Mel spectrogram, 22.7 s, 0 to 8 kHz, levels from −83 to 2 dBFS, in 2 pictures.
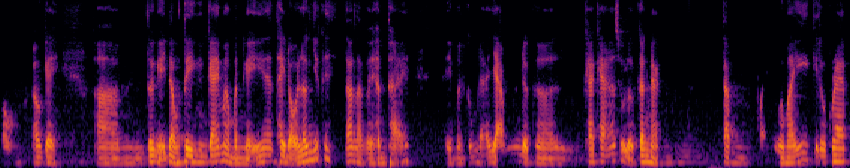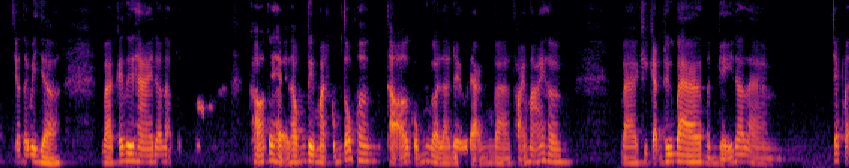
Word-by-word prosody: Ồ, 95 Hz, 0 st, -11 dB, 0.2 s
ô 100 Hz, 0 st, -2 dB
kê. -, -, 0 dB, 0.5 s
À, 90 Hz, -1 st, -3 dB, 0.4 s
tôi 115 Hz, -1 st, +4 dB
nghĩ -, -, +2 dB
đầu 95 Hz, -, +3 dB
tiên 110 Hz, -3 st, +3 dB
cái 120 Hz, +2 st, +4 dB
mà 130 Hz, -2 st, 0 dB
mình 95 Hz, -2 st, -2 dB
nghĩ 100 Hz, +5 st, 0 dB
thay 110 Hz, -, +3 dB
đổi -, -, +4 dB
lớn 130 Hz, +6 st, +4 dB
nhất -, -, -1 dB
ấy, 180 Hz, -3 st, -5 dB, 0.2 s
đó 125 Hz, -, +2 dB
là 120 Hz, -, -2 dB
về 90 Hz, -, -4 dB
hình 95 Hz, -2 st, -2 dB
thể, -, -, -4 dB, 0.5 s
thì -, -, -7 dB
mình -, -, -9 dB
cũng 395 Hz, -, -10 dB
đã -, -, -5 dB
giảm 380 Hz, 0 st, -1 dB
được, 410 Hz, -2 st, +2 dB
à, -, -, -2 dB, 0.6 s
kha 115 Hz, -, 0 dB
khá 120 Hz, +3 st, -3 dB
số 135 Hz, -, -3 dB
lượng -, -, +1 dB
cân 115 Hz, -1 st, +3 dB
nặng, 95 Hz, -5 st, 0 dB, 0.8 s
tầm 100 Hz, -, 0 dB, 0.3 s
khoảng -, -, -13 dB
mười -, -, -1 dB
mấy 100 Hz, +9 st, -1 dB
kilôgam 115 Hz, +1 st, +1 dB, 0.2 s
cho 115 Hz, -, -3 dB
tới 120 Hz, +1 st, -1 dB
bây 120 Hz, -, +4 dB
giờ. 95 Hz, -5 st, +3 dB, 0.6 s
Và 95 Hz, -, +2 dB
cái 125 Hz, +6 st, +1 dB
thứ 135 Hz, -1 st, +9 dB
2 115 Hz, -3 st, +1 dB
đó 120 Hz, 0 st, -1 dB
là 125 Hz, -, -3 dB
mình 425 Hz, -, -21 dB, 0.2 s
có 380 Hz, -, -8 dB, 0.7 s
có -, -, +3 dB
cái 140 Hz, -, +5 dB
hệ -, -, +3 dB
thống 115 Hz, +3 st, +2 dB
tim 120 Hz, -, +8 dB
mạch 105 Hz, -1 st, +3 dB
cũng 115 Hz, -, -4 dB
tốt 160 Hz, -, +4 dB
hơn, 130 Hz, -2 st, -2 dB
thở 120 Hz, -, +3 dB
cũng, 120 Hz, -, -2 dB
gọi 115 Hz, -5 st, +2 dB
là, 95 Hz, -1 st, -1 dB
đều 95 Hz, -1 st, 0 dB
đặn 95 Hz, +3 st, -1 dB
và 90 Hz, -2 st, -3 dB
thoải 100 Hz, -, -2 dB
mái 120 Hz, +4 st, -2 dB
hơn. 115 Hz, -4 st, -2 dB, 0.8 s
Và 95 Hz, -1 st, -1 dB
khía -, -, -9 dB
cạnh -, -, +3 dB
thứ 125 Hz, +1 st, +4 dB
3 115 Hz, -2 st, +5 dB
mình 95 Hz, -2 st, -7 dB
nghĩ 85 Hz, -3 st, -1 dB
đó 125 Hz, -1 st, +1 dB
là 95 Hz, -7 st, -5 dB, 0.9 s
chắc -, -, -3 dB
là -, -, -1 dB
115 Hz, 215 wpm, -23 LUFS, 95-125 Hz, 0.9 s, thứ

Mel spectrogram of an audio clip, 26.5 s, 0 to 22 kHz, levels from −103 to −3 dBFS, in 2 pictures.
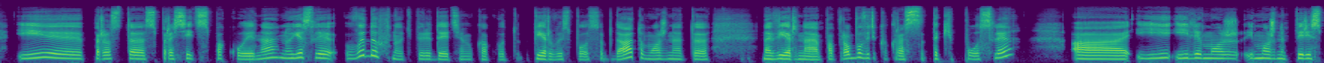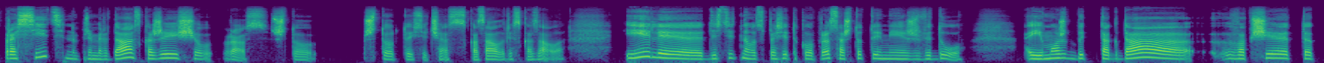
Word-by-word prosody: и 220 Hz, -2 st, +1 dB
просто 195 Hz, -1 st, -1 dB
спросить 185 Hz, +1 st, +1 dB
спокойно. 195 Hz, +5 st, -1 dB
Но 225 Hz, -2 st, -7 dB
если 235 Hz, -2 st, +1 dB
выдохнуть 200 Hz, -, -4 dB
перед 175 Hz, -2 st, -9 dB
этим, 160 Hz, 0 st, -3 dB
как 155 Hz, -, -9 dB
вот 155 Hz, +8 st, -16 dB
1 165 Hz, -4 st, -2 dB
способ, 160 Hz, +1 st, -8 dB
да, 215 Hz, -, +3 dB
то -, -, -10 dB
можно 180 Hz, 0 st, -6 dB
это, 170 Hz, -1 st, -4 dB, 0.5 s
наверное, 175 Hz, -4 st, +1 dB
попробовать 220 Hz, +7 st, -3 dB
как -, -, -18 dB
раз 170 Hz, -1 st, +5 dB
таки 190 Hz, -, -5 dB
после. 230 Hz, -, 0 dB, 0.6 s
А, 185 Hz, -2 st, +4 dB
и 220 Hz, +4 st, -2 dB
или 225 Hz, 0 st, -1 dB
мож 210 Hz, -2 st, -3 dB
и -, -, -9 dB
можно 215 Hz, -3 st, -1 dB
переспросить, 215 Hz, +8 st, +4 dB
например, 180 Hz, -3 st, -9 dB
да: 250 Hz, +7 st, +4 dB
скажи 205 Hz, -1 st, 0 dB
ещё 200 Hz, -6 st, +3 dB
раз, -, -, -5 dB
что 150 Hz, -2 st, -1 dB, 0.5 s
что -, -, +3 dB
ты -, -, -10 dB
сейчас -, -, -1 dB
сказал 160 Hz, +2 st, -1 dB
или 160 Hz, -, -13 dB
сказала. 160 Hz, -1 st, -5 dB, 0.6 s
Или 230 Hz, -8 st, +4 dB
действительно 205 Hz, +3 st, -5 dB
вот 185 Hz, -, -6 dB
спросить 190 Hz, +2 st, -4 dB
такой 185 Hz, -1 st, -8 dB
вопрос: 200 Hz, +4 st, -1 dB
а -, -, 0 dB
что 210 Hz, -, +1 dB
ты 210 Hz, 0 st, -7 dB
имеешь 180 Hz, -2 st, -4 dB
в 170 Hz, -, -15 dB
виду? 185 Hz, +3 st, -8 dB, 0.6 s
И 190 Hz, -1 st, +2 dB
может 220 Hz, +2 st, -1 dB
быть, 210 Hz, +2 st, -7 dB
тогда 210 Hz, +1 st, +4 dB, 0.3 s
вообще 210 Hz, +3 st, +4 dB
это, 195 Hz, -1 st, -3 dB
195 Hz, 135 wpm, -24 LUFS, 175-220 Hz, 0.6 s, раз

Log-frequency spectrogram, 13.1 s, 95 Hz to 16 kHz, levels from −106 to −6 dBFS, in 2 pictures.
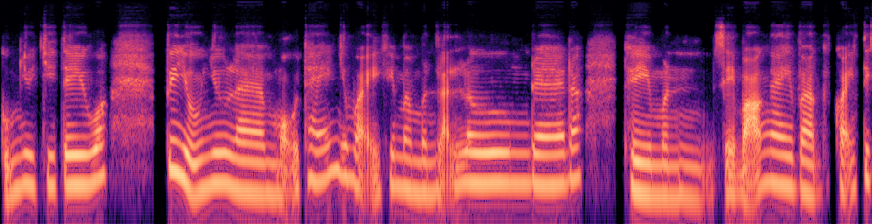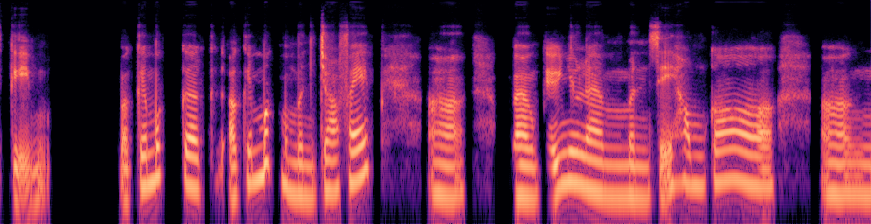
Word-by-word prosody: cũng -, -, -4 dB
như 235 Hz, +1 st, -1 dB
chi 230 Hz, -, -4 dB
tiêu 230 Hz, +1 st, +4 dB
á. 275 Hz, -, +2 dB, 0.5 s
Ví 330 Hz, -3 st, +5 dB
dụ 230 Hz, -7 st, +4 dB
như 240 Hz, +3 st, +1 dB
là 205 Hz, -4 st, +3 dB
mỗi 190 Hz, -1 st, -3 dB
tháng 270 Hz, +3 st, -1 dB
như 290 Hz, -3 st, -2 dB
vậy 235 Hz, -, -1 dB
khi 235 Hz, -, -5 dB
mà 215 Hz, -1 st, -2 dB
mình 200 Hz, -1 st, -4 dB
lãnh 200 Hz, -, -2 dB
lương 245 Hz, 0 st, +2 dB
ra 235 Hz, -1 st, +3 dB
đó, 265 Hz, +2 st, 0 dB, 0.3 s
thì 200 Hz, -4 st, +3 dB
mình 180 Hz, -1 st, -5 dB
sẽ -, -, -1 dB
bỏ -, -, +7 dB
ngay 240 Hz, -2 st, +1 dB
vào 200 Hz, -3 st, +2 dB
cái -, -, -19 dB
khoản -, -, 0 dB
tiết 260 Hz, +4 st, -6 dB
kiệm -, -, 0 dB, 0.6 s
ở -, -, -2 dB
cái 225 Hz, -, 0 dB
mức 280 Hz, +3 st, 0 dB
ơ, 225 Hz, -3 st, +4 dB, 0.2 s
ở -, -, +2 dB
cái 245 Hz, -, -4 dB
mức 285 Hz, +2 st, +1 dB
mà 230 Hz, -, -4 dB
mình 185 Hz, -1 st, -2 dB
cho 205 Hz, -1 st, +3 dB
phép. 250 Hz, +9 st, +3 dB, 0.4 s
Ờ, 180 Hz, -2 st, -1 dB, 0.4 s
và, 185 Hz, -1 st, +5 dB
kiểu 180 Hz, +1 st, +2 dB
như 250 Hz, 0 st, +2 dB
là, 210 Hz, -3 st, +2 dB
mình 180 Hz, -1 st, -4 dB
sẽ 180 Hz, -, 0 dB
hông 235 Hz, -2 st, -4 dB
có 250 Hz, -, +1 dB, 0.3 s
ờ, 95 Hz, 0 st, -2 dB
230 Hz, 235 wpm, -23 LUFS, 190-245 Hz, 0.6 s, bỏ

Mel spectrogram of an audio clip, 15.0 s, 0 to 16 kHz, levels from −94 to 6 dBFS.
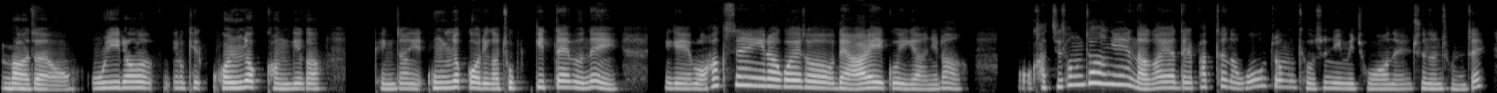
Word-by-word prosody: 맞아요. 185 Hz, -4 st, +1 dB
오히려 230 Hz, +1 st, +2 dB, 0.2 s
이렇게 220 Hz, 0 st, -5 dB
권력 235 Hz, +2 st, +3 dB
관계가 195 Hz, 0 st, -1 dB, 0.5 s
굉장히 195 Hz, 0 st, -3 dB
공력 225 Hz, +2 st, +2 dB
거리가 200 Hz, -3 st, +3 dB
좁기 225 Hz, +3 st, -4 dB
때문에 230 Hz, -5 st, +1 dB, 0.5 s
이게 200 Hz, -2 st, -1 dB
뭐 190 Hz, -1 st, 0 dB
학생이라고 300 Hz, -, +3 dB
해서 235 Hz, -5 st, +4 dB
내 210 Hz, -, +2 dB
아래에 200 Hz, +4 st, +5 dB
있고 205 Hz, -1 st, -1 dB
이게 185 Hz, -1 st, -1 dB
아니라 185 Hz, +2 st, -5 dB, 0.5 s
어 -, -, -11 dB
같이 240 Hz, +2 st, -5 dB
성장해 355 Hz, +1 st, +2 dB
나가야 215 Hz, +1 st, +1 dB
될 220 Hz, -1 st, -3 dB
파트너고 255 Hz, +2 st, -4 dB
좀 255 Hz, -3 st, -5 dB
교수님이 200 Hz, -2 st, -4 dB
조언해 185 Hz, -1 st, -6 dB
주는 195 Hz, -2 st, -3 dB
존재? 190 Hz, -, -6 dB
215 Hz, 295 characters per minute, -24 LUFS, 195-245 Hz, 0.5 s, 아래에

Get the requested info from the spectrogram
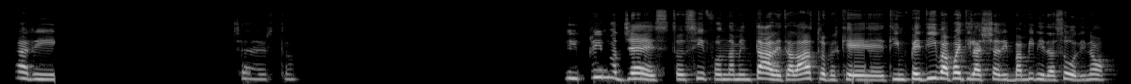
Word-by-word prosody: Cari 240 Hz, -6 st, -2 dB, 1.8 s
Certo. 240 Hz, -2 st, -16 dB, 2.7 s
Il 280 Hz, -2 st, -4 dB
primo 330 Hz, -1 st, -3 dB
gesto, 230 Hz, -2 st, +1 dB
sì, 270 Hz, +4 st, -6 dB
fondamentale, 230 Hz, 0 st, +1 dB
tra 220 Hz, 0 st, +1 dB
l'altro, 260 Hz, +3 st, +3 dB
perché 210 Hz, -2 st, -1 dB
ti 205 Hz, -, -9 dB
impediva 250 Hz, +4 st, +3 dB
poi 275 Hz, 0 st, +6 dB
di 260 Hz, -, -7 dB
lasciare 230 Hz, -1 st, 0 dB
i -, -, -4 dB
bambini 225 Hz, +3 st, -3 dB
da 205 Hz, -2 st, -1 dB
soli, 210 Hz, -1 st, -2 dB
no? 225 Hz, -1 st, -5 dB
235 Hz, 105 wpm, -21 LUFS, 225-265 Hz, 2.7 s, poi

